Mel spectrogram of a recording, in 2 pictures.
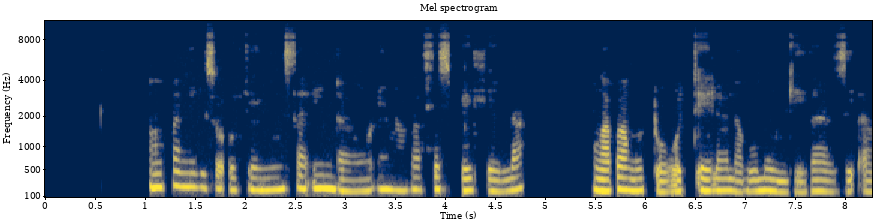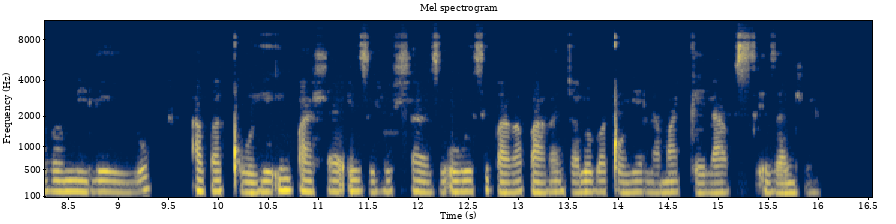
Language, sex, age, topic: North Ndebele, female, 25-35, health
